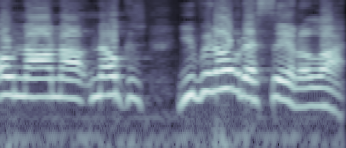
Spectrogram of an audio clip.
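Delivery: ordinary talk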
